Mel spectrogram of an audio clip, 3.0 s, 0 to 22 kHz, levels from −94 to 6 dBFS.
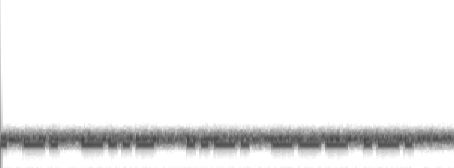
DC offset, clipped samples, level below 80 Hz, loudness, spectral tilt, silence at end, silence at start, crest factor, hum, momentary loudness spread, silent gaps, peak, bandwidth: under 0.1%; under 0.1%; under -90 dBFS; -29 LUFS; -3.5 dB/octave; 0 s; 0 s; 14 dB; none; 1 LU; none; -16 dBFS; 1 kHz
